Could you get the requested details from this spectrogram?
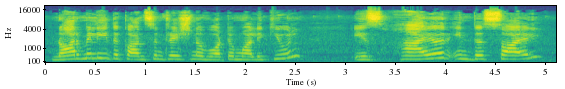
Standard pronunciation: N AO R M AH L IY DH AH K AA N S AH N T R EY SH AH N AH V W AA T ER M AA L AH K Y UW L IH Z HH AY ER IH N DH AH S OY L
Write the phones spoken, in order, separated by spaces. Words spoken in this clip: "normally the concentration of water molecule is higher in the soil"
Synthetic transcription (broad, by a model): N AO R M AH L IY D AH K AA N S AH N T R EY SH AH N AH V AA T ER M AA L AH K Y UW L IH Z HH AY ER IH N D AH S OY L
